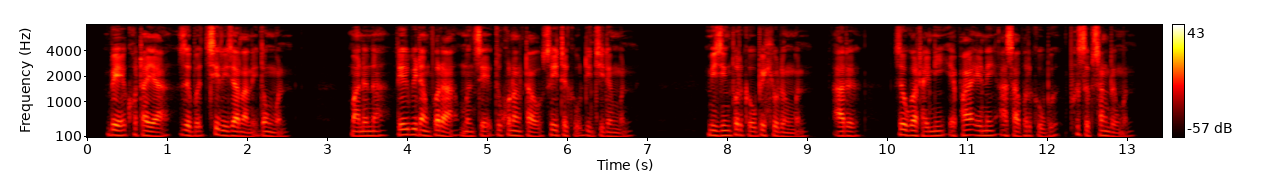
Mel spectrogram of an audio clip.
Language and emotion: Bodo, sad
